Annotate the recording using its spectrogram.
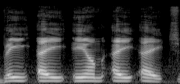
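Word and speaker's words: במה: If you are wanting to learn Hebrew, the word is spelled B-A-M-A-H, Bama, and it means heights.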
